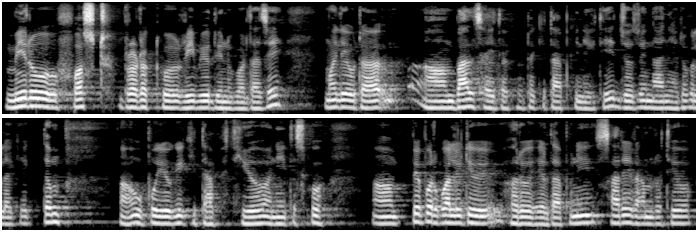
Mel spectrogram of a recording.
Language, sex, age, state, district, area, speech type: Nepali, male, 18-30, West Bengal, Darjeeling, rural, spontaneous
